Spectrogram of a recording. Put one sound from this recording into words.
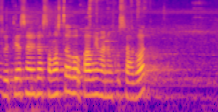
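A woman speaks clearly and steadily, close by.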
